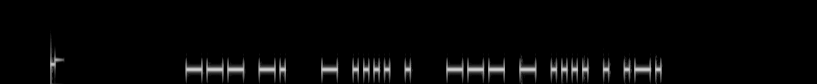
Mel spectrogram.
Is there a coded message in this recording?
Yes: Morse code from 1.9 to 6.6 s, heard as a keyed tone, about 23 wpm, 700 Hz. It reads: ON THE OTHER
